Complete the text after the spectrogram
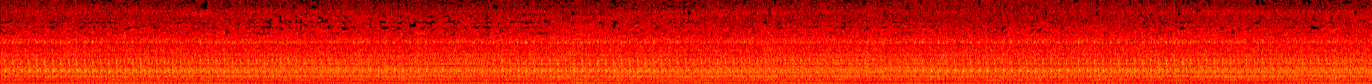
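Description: A racing car engine idles with a steady low hum.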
